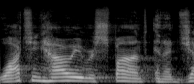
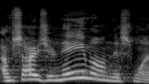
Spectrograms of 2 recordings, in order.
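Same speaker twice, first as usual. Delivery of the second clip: put-on snarky tone; 4 semitones higher than usual. Confessing what the speaker once said to someone over a bike, retelling a snarky remark. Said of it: "I might have said in a real snarky way".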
